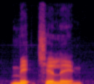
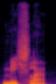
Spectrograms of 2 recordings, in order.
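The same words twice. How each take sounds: First: It is pronounced the English way. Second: It is pronounced the French way. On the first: The speaker calls it wrong. "in English, we would say Michelin" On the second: The speaker calls it right. "I actually do speak French, and I have lived in France, and it's Michelin"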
